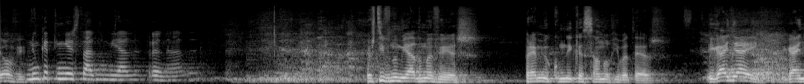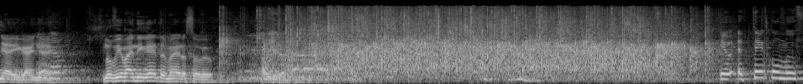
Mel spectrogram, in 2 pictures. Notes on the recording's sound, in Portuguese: A nossa estreia ao vivo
